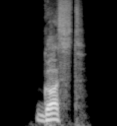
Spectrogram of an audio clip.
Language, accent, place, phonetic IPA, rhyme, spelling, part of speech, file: German, Germany, Berlin, [ɡɔst], -ɔst, gosst, verb, De-gosst.ogg
- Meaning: second-person singular/plural preterite of gießen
